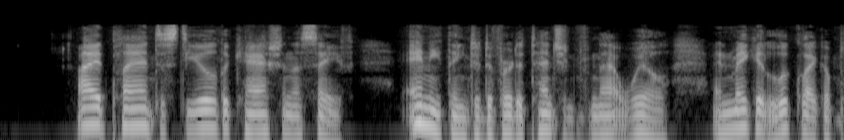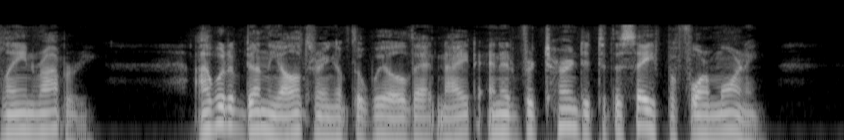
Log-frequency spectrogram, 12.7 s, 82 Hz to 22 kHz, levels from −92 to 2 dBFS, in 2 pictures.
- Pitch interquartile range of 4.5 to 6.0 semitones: No, average, 3.1 semitones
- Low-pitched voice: Yes, low, 115 Hz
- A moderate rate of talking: No, fast, 215 wpm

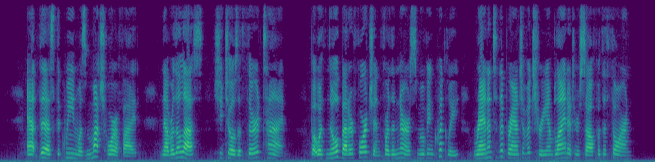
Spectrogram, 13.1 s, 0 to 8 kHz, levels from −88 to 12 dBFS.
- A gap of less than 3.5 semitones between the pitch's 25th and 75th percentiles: Yes, average, 2.7 semitones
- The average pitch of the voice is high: Yes, high, 205 Hz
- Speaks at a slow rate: No, average, 165 wpm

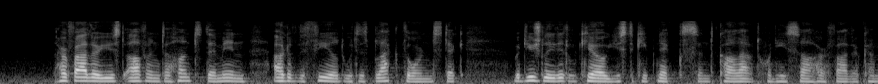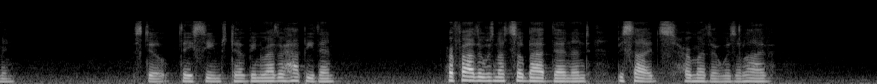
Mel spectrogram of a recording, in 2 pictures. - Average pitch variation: No, narrow, 2.2 semitones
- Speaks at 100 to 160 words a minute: No, average, 190 wpm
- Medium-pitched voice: Yes, medium, 145 Hz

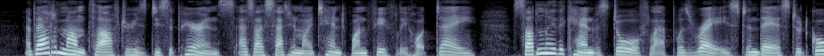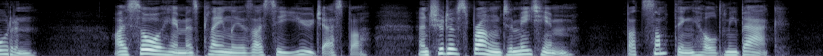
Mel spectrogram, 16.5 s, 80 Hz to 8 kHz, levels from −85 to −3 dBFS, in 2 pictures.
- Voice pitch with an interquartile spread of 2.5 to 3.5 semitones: No, average, 4.6 semitones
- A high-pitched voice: No, medium, 150 Hz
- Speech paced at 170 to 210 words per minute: Yes, average, 180 wpm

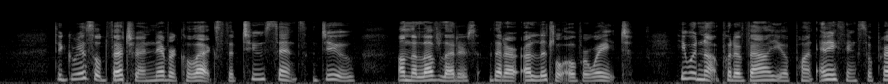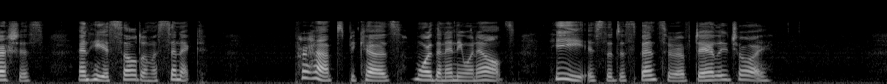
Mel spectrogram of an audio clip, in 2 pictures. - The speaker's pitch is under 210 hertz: Yes, high, 190 Hz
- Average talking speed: Yes, average, 160 wpm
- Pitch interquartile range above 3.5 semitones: No, average, 3.1 semitones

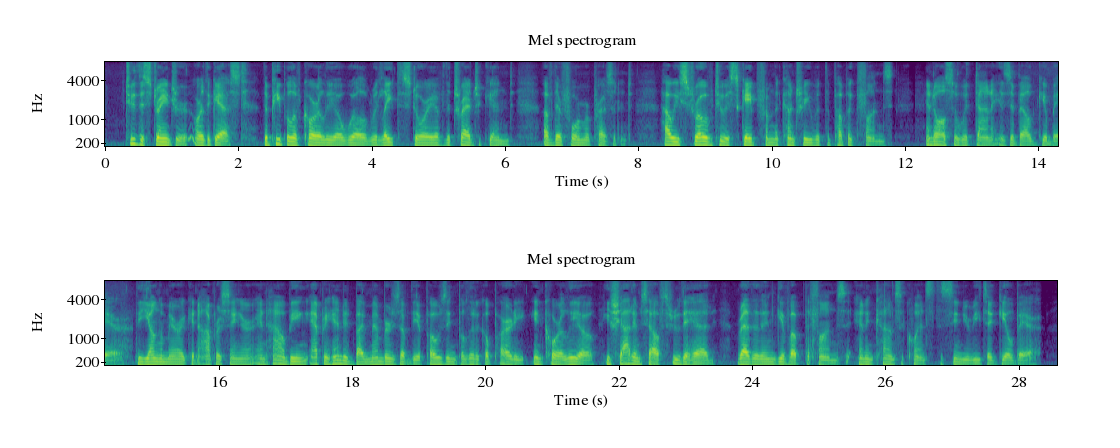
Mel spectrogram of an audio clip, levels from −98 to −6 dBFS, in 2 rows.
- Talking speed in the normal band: Yes, average, 160 wpm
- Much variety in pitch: No, average, 2.7 semitones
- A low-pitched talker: Yes, low, 105 Hz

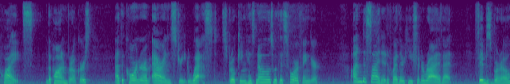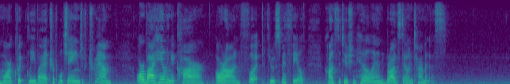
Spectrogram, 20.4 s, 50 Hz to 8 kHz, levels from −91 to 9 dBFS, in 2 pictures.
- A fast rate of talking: No, slow, 135 wpm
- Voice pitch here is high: Yes, high, 200 Hz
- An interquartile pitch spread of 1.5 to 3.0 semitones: No, average, 5.1 semitones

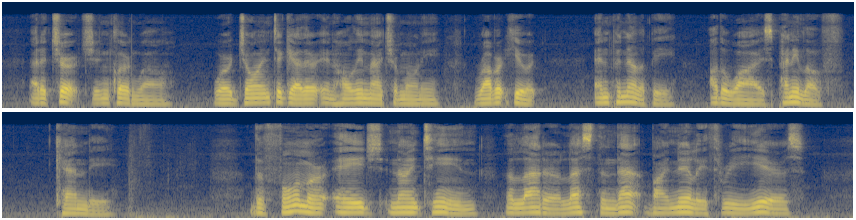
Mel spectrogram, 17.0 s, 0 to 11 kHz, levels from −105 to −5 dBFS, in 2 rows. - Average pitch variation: Yes, average, 3.3 semitones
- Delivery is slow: Yes, slow, 110 wpm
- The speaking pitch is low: Yes, low, 105 Hz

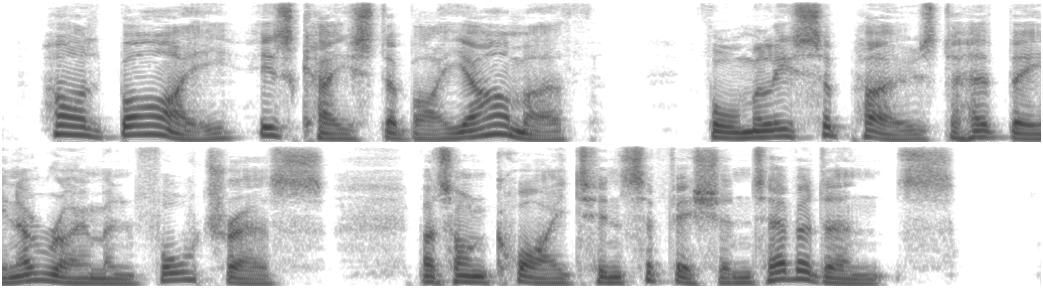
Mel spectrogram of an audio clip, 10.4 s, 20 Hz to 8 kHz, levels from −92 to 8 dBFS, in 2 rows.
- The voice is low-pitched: Yes, low, 110 Hz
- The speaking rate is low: Yes, slow, 110 wpm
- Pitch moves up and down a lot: Yes, wide, 7.2 semitones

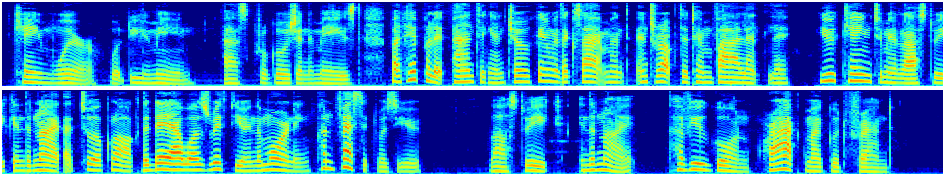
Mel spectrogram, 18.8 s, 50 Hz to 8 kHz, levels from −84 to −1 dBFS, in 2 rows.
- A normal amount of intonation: Yes, average, 4.6 semitones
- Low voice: No, medium, 175 Hz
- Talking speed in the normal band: Yes, average, 180 wpm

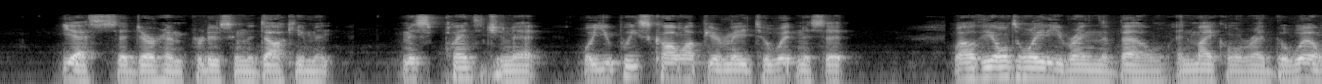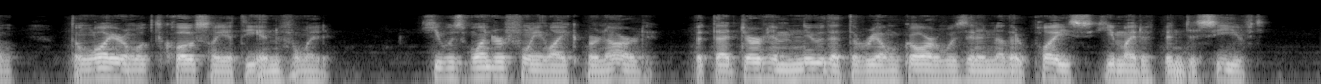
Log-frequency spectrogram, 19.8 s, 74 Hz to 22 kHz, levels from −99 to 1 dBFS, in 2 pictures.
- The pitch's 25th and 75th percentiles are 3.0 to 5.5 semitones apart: No, narrow, 2.4 semitones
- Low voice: Yes, very low, 95 Hz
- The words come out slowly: No, average, 180 wpm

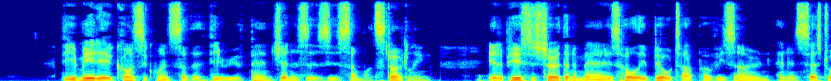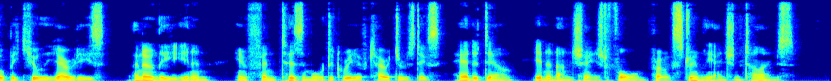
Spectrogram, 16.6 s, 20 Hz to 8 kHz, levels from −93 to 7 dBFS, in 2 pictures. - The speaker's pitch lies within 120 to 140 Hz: No, low, 100 Hz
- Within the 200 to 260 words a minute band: No, average, 165 wpm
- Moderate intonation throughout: Yes, average, 3.5 semitones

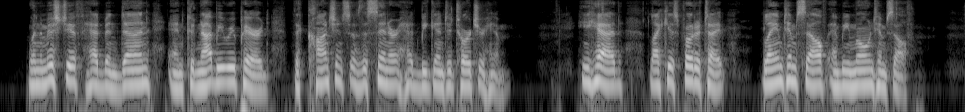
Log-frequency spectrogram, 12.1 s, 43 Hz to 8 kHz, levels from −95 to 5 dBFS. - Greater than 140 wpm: Yes, average, 155 wpm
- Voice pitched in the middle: Yes, medium, 150 Hz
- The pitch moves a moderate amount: Yes, average, 3.0 semitones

